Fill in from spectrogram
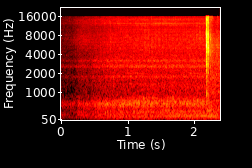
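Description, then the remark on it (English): A woman fills her car with gas at a gas station pump in Fayetteville: a steady mechanical whir and rush of fuel builds and holds, then a single sharp click near the end. No one speaks. “Shawnee Miller Vaughn fills up her car with gas at a come-and-go in Fayetteville.”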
